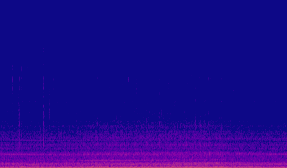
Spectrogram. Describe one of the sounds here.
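A motorcycle engine hums steadily at a low pitch while riding.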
